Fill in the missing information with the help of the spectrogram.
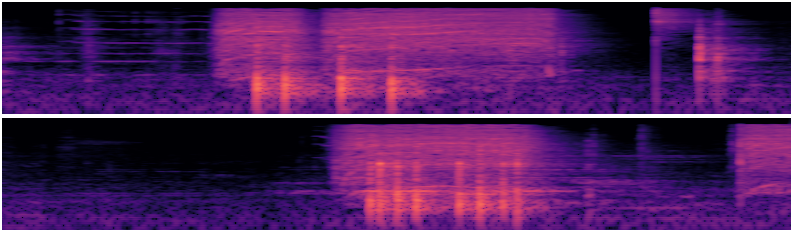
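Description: Makita mini cordless screwdriver running in short bursts as it backs screws out of two screwed-together pieces of wood. There are two runs of a second or two each, with a third starting near the end and a few sharp clicks in between.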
